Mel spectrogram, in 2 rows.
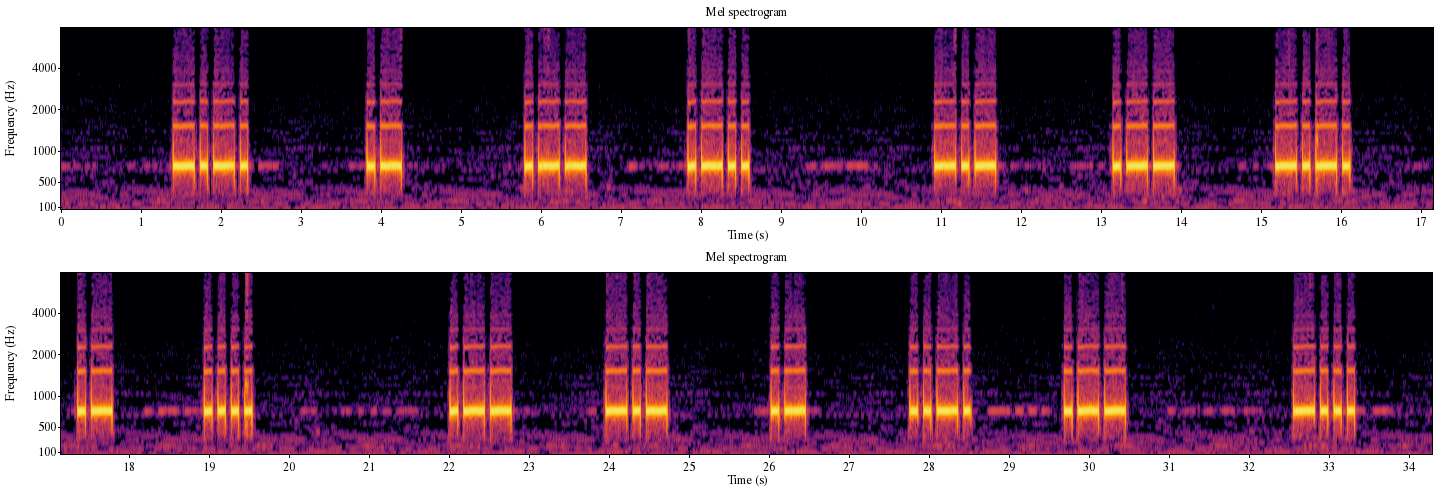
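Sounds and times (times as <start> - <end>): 
morse code beeps: 1.4 - 2.4, 3.8 - 4.3, 5.8 - 6.6, 10.9 - 11.7, 13.1 - 13.9, 15.2 - 16.1, 17.4 - 17.8, 18.9 - 19.5, 22.0 - 22.8, 24.0 - 24.7, 26.0 - 26.5, 27.8 - 28.5, 29.7 - 30.5, 32.6 - 33.3.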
